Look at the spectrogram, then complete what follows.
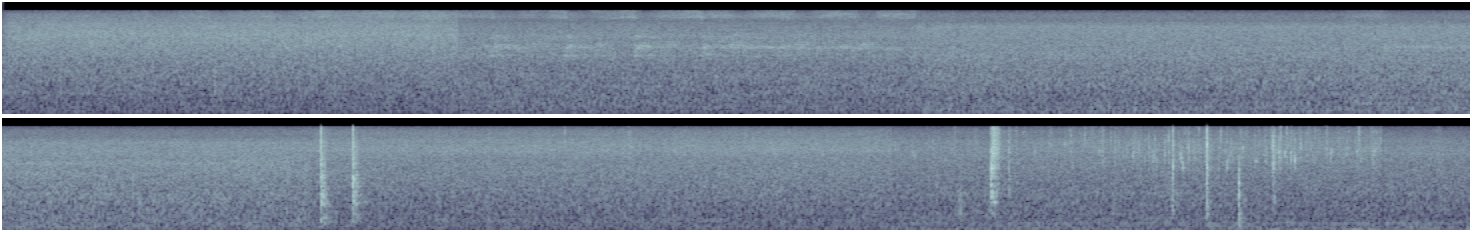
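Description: Steady hiss of falling rain. A few sharp clicks cut through it, a pair a little past halfway and several more near the end.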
